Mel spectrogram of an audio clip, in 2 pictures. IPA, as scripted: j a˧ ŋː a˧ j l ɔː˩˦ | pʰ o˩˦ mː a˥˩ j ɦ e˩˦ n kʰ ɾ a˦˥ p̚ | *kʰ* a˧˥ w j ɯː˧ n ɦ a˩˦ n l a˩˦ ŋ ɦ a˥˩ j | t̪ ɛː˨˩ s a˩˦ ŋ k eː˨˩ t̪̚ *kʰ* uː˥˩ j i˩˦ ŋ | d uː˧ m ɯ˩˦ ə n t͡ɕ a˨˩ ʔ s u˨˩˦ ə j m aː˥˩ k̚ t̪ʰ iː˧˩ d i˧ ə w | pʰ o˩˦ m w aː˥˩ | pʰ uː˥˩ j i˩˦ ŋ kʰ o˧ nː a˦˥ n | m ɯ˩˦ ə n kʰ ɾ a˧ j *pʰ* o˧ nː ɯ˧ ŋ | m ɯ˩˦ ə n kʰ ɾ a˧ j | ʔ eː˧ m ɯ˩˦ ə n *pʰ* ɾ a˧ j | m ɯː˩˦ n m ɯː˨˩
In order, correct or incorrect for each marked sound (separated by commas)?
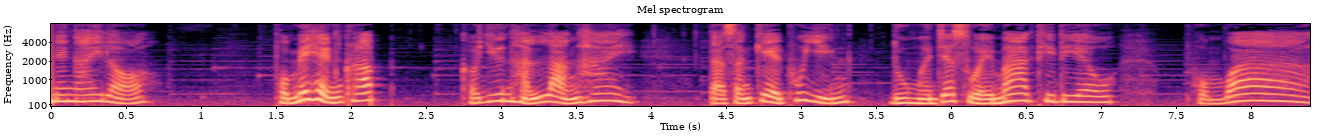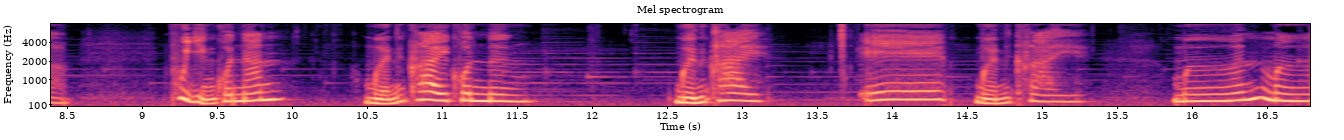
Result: correct, incorrect, incorrect, incorrect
